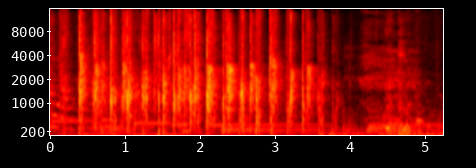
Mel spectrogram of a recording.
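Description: A short burst of lively applause, quick clapping from a small group of audience members, lasting a few seconds before fading into quieter background sound.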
